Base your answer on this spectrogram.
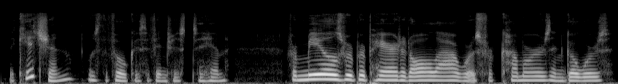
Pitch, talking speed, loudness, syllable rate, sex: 190 Hz, 195 wpm, -18 LUFS, 5.3 syllables/s, female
